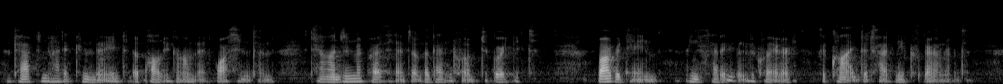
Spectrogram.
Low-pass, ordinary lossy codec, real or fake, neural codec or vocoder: 7.2 kHz; Opus, 32 kbps; fake; autoencoder, 22.05 kHz, a latent of 192 numbers a frame, VITS, trained on one speaker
